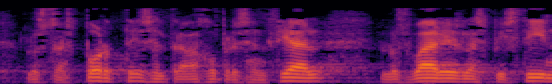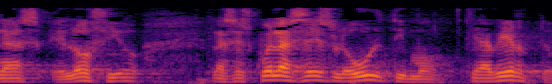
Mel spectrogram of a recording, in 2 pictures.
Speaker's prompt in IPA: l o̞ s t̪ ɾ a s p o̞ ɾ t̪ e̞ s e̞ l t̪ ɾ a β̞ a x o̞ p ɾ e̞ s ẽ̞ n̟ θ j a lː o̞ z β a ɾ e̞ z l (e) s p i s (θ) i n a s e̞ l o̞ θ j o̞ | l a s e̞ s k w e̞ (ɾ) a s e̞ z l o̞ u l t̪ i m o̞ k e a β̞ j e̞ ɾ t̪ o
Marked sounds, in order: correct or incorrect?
incorrect, correct, incorrect

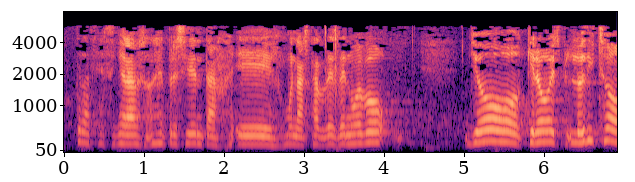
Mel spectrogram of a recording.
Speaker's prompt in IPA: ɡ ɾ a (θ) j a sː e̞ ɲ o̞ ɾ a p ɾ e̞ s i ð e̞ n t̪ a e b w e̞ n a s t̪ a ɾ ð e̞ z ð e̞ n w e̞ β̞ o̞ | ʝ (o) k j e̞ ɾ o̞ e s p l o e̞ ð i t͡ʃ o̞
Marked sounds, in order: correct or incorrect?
correct, correct

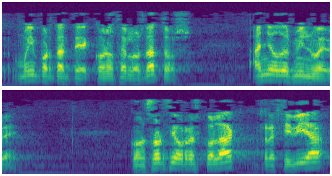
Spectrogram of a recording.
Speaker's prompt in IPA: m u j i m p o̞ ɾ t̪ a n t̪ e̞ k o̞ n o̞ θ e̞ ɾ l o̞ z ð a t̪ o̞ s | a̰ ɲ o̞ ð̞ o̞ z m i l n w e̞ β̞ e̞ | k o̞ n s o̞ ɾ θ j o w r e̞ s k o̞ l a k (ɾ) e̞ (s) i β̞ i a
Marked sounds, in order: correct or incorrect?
incorrect, incorrect

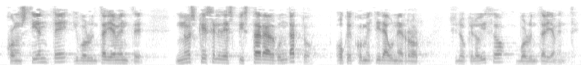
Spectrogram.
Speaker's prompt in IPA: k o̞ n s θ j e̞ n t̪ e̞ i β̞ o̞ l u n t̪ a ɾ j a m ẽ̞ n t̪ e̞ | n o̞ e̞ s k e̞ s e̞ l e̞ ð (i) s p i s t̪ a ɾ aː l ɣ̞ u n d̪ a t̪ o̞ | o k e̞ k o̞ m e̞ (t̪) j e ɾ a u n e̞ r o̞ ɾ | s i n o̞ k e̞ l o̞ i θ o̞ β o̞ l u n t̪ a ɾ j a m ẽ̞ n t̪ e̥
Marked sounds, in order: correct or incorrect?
incorrect, correct

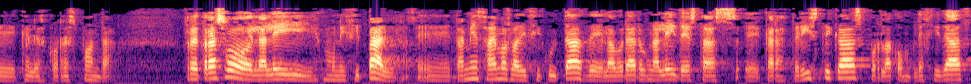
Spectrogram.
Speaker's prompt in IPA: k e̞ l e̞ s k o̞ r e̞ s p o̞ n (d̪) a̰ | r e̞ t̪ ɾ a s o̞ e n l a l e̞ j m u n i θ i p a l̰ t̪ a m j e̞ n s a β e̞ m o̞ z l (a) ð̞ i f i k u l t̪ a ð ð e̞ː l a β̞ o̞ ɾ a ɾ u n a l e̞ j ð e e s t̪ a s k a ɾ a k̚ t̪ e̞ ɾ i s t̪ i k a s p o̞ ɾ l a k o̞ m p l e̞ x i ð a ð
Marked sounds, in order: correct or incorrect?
correct, correct

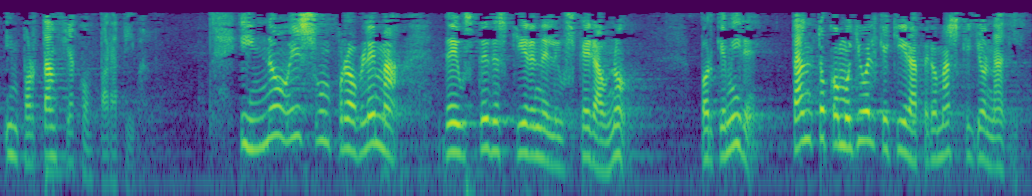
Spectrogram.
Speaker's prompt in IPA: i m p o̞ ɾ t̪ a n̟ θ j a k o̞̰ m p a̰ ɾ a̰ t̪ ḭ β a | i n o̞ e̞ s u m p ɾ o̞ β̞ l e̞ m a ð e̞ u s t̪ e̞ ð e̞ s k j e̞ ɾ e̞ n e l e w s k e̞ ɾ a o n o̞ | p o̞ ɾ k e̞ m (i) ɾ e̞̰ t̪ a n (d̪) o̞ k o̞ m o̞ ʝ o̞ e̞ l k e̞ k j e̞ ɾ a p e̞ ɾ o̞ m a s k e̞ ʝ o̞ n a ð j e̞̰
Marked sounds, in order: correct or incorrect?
correct, incorrect

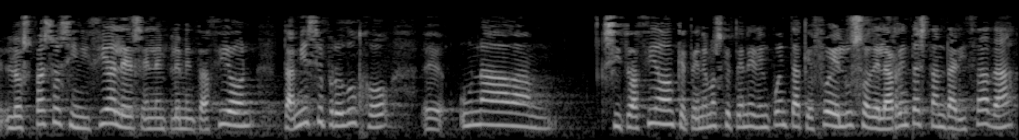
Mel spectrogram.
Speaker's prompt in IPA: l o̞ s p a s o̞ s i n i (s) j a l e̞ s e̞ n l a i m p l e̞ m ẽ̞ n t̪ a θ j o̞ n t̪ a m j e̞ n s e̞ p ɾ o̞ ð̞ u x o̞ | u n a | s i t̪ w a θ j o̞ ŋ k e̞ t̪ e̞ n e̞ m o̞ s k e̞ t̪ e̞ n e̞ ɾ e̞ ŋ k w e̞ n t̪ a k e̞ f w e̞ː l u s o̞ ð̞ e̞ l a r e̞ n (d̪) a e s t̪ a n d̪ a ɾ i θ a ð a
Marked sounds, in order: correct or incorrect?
incorrect, incorrect

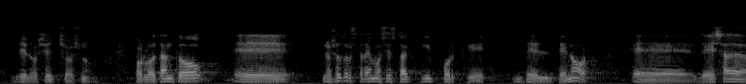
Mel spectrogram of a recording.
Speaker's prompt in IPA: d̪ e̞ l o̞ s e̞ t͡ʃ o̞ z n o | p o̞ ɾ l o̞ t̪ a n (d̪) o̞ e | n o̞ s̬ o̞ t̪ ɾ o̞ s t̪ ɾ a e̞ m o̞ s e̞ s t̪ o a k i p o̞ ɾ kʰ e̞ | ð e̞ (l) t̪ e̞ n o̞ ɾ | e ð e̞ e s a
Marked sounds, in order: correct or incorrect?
incorrect, correct

